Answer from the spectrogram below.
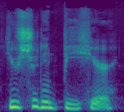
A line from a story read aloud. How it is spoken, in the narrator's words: he hisses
